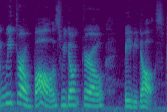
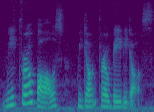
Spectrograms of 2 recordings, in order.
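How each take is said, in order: First: Louder, with "balls" punched hard; corrected take, leaning loudly on "balls" and "dolls"; emphatic redo. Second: Said in the usual way. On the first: Shown as a demonstration. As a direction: hit "balls" firmly, then set "baby dolls" apart after a pause. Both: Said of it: "that was supposed to be".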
